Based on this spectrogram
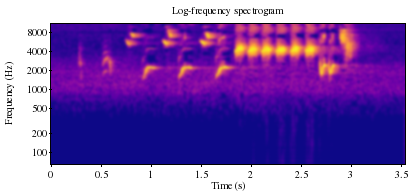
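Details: Tutor song for goldfinches from a common nightingale: quiet chips and slurred notes build into a run of pure, high repeated notes, then a buzzy flourish to finish.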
